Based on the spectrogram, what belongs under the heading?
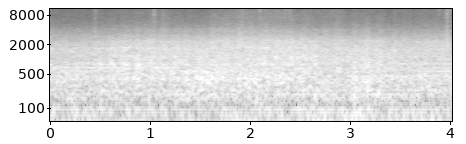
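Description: Tokyu 9000 series electric train running at speed, heard from inside the car: a steady rumble of wheels on rail with a few faint rail-joint clicks.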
